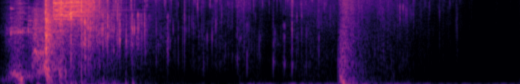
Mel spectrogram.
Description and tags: Beheading SFX
beheading, gore, gross, mix, slice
